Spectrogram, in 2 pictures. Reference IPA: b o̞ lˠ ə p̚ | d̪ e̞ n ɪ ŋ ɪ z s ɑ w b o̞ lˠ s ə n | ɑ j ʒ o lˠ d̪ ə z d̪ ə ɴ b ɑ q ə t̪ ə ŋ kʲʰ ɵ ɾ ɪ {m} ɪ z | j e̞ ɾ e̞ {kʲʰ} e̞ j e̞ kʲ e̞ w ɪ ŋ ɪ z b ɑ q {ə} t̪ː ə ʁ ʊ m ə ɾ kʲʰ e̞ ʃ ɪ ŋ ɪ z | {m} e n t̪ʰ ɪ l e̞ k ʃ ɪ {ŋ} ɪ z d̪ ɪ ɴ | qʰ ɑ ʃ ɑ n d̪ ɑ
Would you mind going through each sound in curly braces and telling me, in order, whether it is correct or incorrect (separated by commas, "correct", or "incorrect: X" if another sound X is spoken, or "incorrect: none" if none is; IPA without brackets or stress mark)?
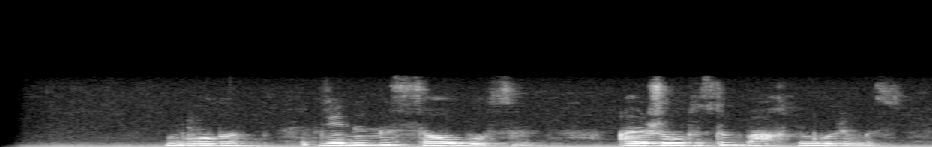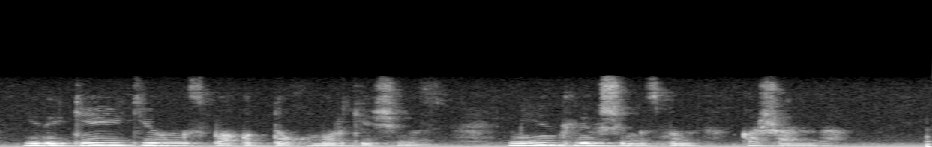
incorrect: ŋ, incorrect: kʲ, correct, correct, correct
